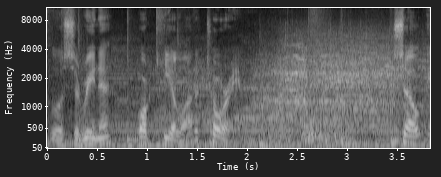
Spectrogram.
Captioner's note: audience cheering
